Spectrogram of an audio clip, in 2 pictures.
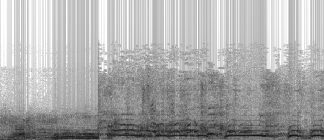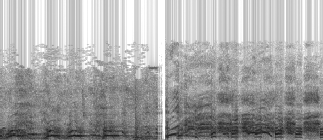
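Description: A dog barking in a rapid run of short, high yaps. About six seconds in, this gives way to people laughing loudly.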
